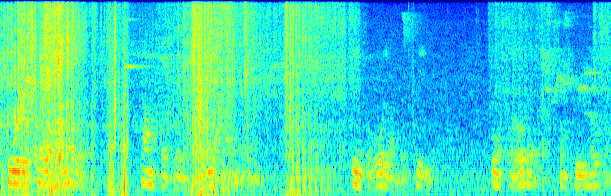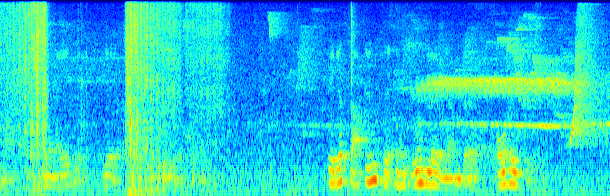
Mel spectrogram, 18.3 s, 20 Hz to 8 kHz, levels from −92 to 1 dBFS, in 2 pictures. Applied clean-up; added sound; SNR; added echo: none; Bird; -4 dB; reverberation time 0.7 s.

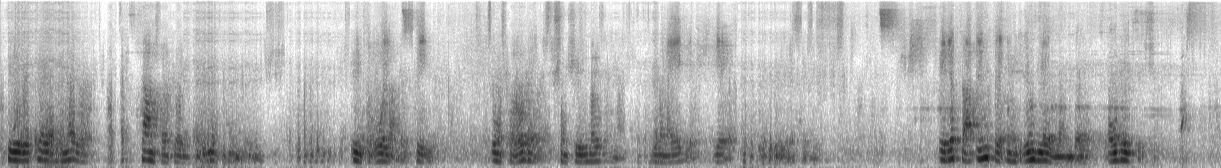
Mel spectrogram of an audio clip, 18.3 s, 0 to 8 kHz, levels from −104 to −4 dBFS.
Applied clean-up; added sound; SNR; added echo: neural separator model SepFormer DNS4.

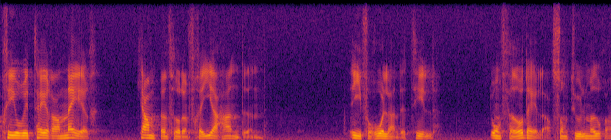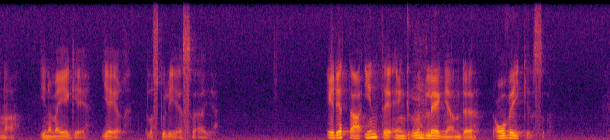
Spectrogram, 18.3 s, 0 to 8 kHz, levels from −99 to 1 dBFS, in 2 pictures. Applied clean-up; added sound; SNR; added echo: none; none; none; none.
